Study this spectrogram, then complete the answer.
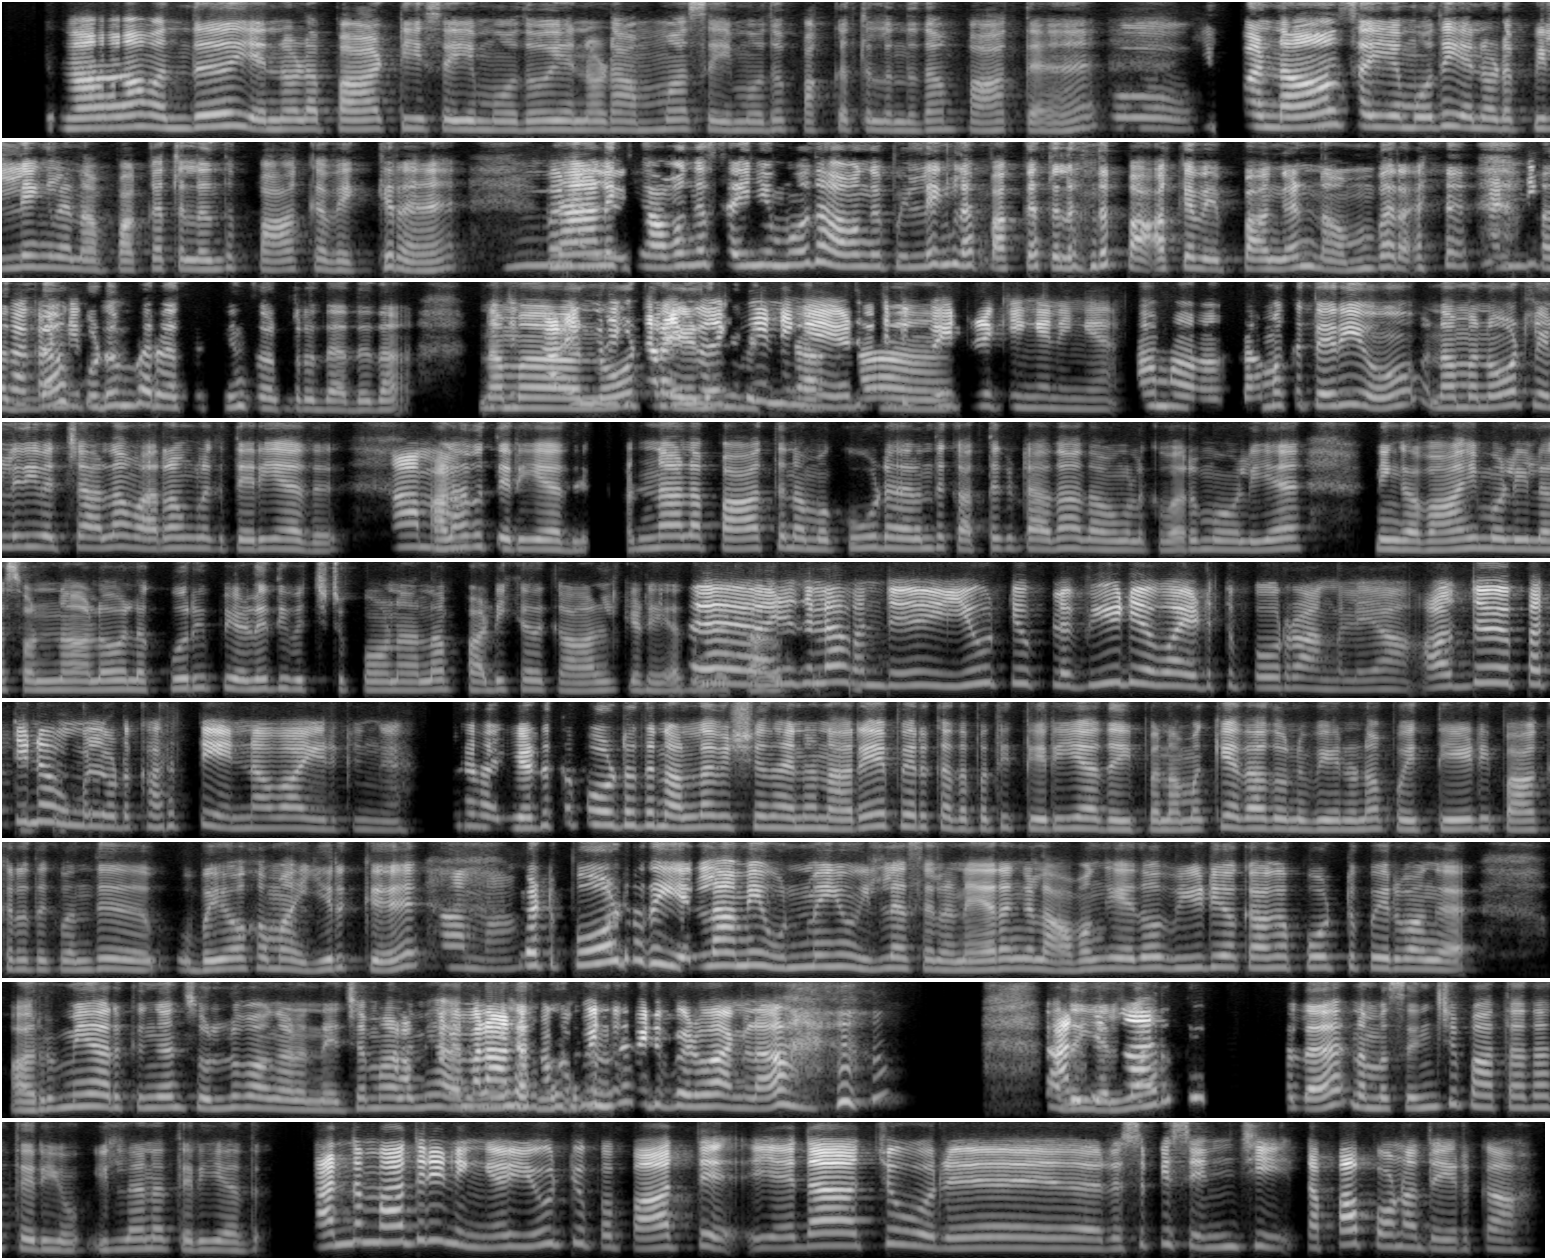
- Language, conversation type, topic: Tamil, podcast, சொந்தக் குடும்ப சமையல் குறிப்புகளை குழந்தைகளுக்கு நீங்கள் எப்படிக் கற்பிக்கிறீர்கள்?
- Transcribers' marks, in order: drawn out: "நான்"; drawn out: "ஓ!"; distorted speech; laughing while speaking: "பிள்ளைங்கள பக்கத்தலருந்து பார்க்க வைப்பாங்கன்னு நம்புறேன். அதுதான் குடும்ப ரெசிபின்னு சொல்றது அதுதான்"; in English: "ரெசிபின்னு"; in English: "நோட்ல"; in English: "Youtube -ல வீடியோவா"; other noise; in English: "பட்"; in English: "வீடியோக்காக"; laughing while speaking: "அருமையா இருந்தா தானே"; laugh; unintelligible speech; in English: "Youtube"; drawn out: "ஒரு"; in English: "ரெசிபி"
